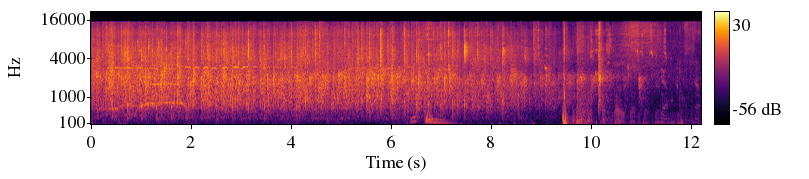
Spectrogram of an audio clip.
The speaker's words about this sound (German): Glückwunsch. Einmal noch bitte kurz Applaus für das Siegerteam.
